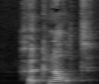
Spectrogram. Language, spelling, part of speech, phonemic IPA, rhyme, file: Dutch, geknald, verb, /ɣəˈknɑlt/, -ɑlt, Nl-geknald.ogg
- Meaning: past participle of knallen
